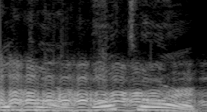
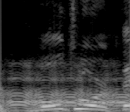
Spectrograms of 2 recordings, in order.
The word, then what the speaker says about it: Voltorb: So he's basically, like Voltorb, I can't even say it right now, the Pokemon. – Yeah. – Anyway, oh. Voltorb. – Voltorb, thank you.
